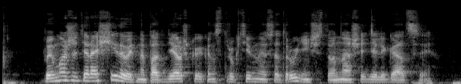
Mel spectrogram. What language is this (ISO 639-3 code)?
rus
